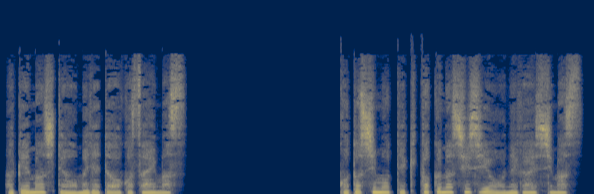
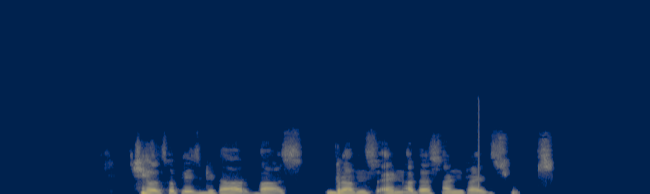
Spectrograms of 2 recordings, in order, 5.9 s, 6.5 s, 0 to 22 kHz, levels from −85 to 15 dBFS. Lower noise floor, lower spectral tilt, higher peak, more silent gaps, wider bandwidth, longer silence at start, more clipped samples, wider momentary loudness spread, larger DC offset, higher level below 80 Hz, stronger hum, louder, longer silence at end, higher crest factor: about the same, under -90 dBFS vs under -90 dBFS; second, -3 dB/octave vs -8 dB/octave; first, 0 dBFS vs -4 dBFS; first, 1.88-3.39 s vs none; first, 16.5 kHz vs 7.4 kHz; second, 0.05 s vs 1.35 s; neither; second, 7 LU vs 16 LU; neither; about the same, -60 dBFS vs -64 dBFS; neither; first, -15 LUFS vs -24 LUFS; second, 0.15 s vs 1 s; second, 16 dB vs 22 dB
